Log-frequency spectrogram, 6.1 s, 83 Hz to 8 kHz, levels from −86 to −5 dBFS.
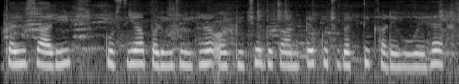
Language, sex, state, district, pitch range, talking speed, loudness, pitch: Hindi, female, Uttar Pradesh, Jyotiba Phule Nagar, 235-260 Hz, 155 wpm, -26 LUFS, 250 Hz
